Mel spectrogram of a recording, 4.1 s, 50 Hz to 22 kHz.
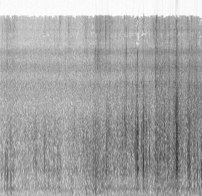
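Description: Tyres of a BMW X3 crunching and crackling over loose gravel as the SUV drives up and passes close by. The crackle grows louder toward the end, with a few sharp stone pops at the loudest point.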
